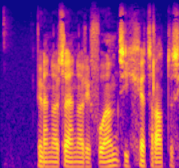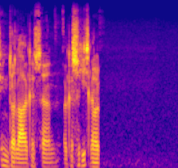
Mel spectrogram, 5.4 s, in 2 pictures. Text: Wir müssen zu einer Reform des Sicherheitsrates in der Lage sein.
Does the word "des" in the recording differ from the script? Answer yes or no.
yes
